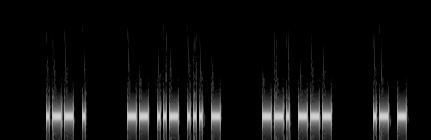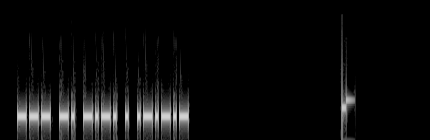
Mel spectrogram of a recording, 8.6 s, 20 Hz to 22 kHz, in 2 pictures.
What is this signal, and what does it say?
Morse code, heard as a keyed tone, about 37 wpm, 700 Hz. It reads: WE MUST GO AT ONCE.
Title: 2x Word-Spacing - Sentences from Top 300 Words - 40wpm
